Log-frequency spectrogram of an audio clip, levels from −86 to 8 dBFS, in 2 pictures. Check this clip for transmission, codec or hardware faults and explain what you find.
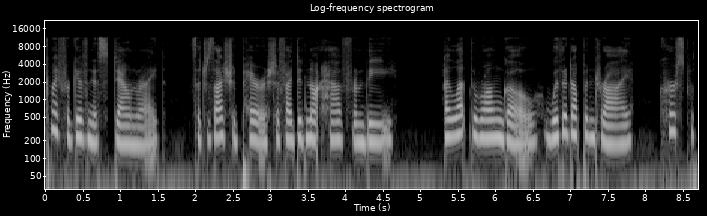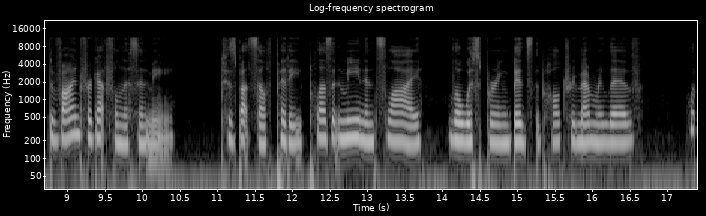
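No faults turn up anywhere in this speech recording. Nothing audible calls for further explanation.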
